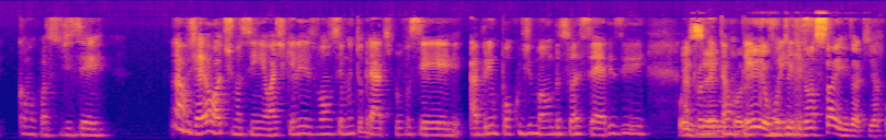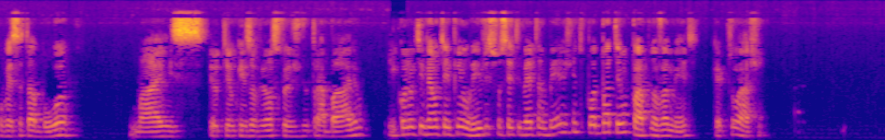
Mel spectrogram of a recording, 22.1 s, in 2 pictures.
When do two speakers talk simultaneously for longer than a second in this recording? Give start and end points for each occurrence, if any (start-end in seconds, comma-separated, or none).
8.6-10.3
